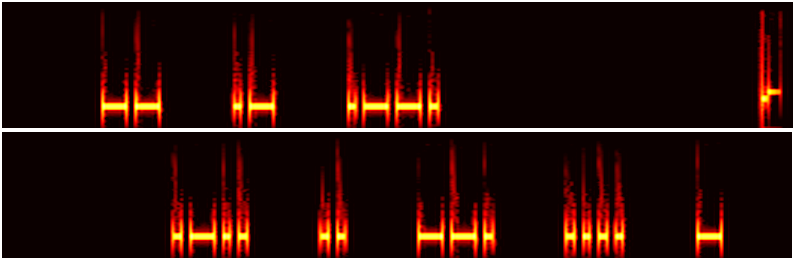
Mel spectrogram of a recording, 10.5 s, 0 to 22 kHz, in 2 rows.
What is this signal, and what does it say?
Morse code, heard as a keyed tone, about 22 wpm, spaced as for 12 wpm, 700 Hz. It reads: MAP LIGHT
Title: 3x Character Spacing - Top 500 Words - 22wpm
